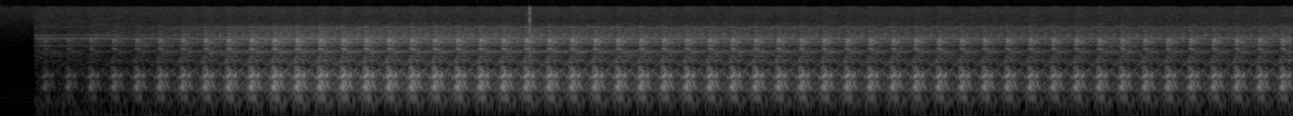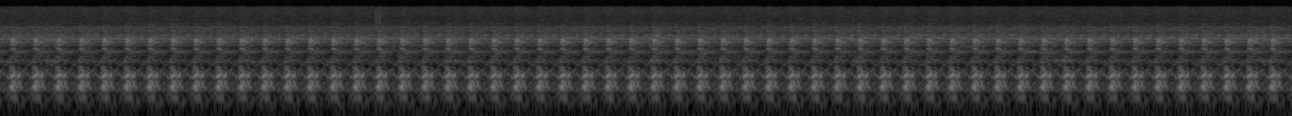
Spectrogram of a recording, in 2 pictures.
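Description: Helicopter rotor and engine sound: a steady droning tone that pulses at about four beats a second. It cuts in suddenly just after the start.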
